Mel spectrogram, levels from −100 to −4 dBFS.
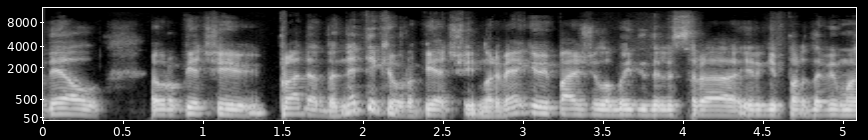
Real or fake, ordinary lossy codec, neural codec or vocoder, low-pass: real; AAC, 64 kbps; none; 10.8 kHz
